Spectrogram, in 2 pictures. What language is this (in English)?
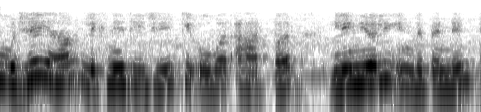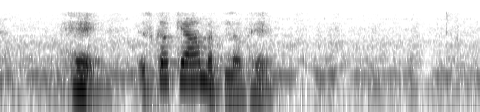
Hindi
